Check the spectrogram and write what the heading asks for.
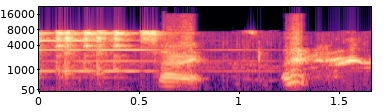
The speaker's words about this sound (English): Or is this the sign that things are about to get better? The crab bell makes everything better.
